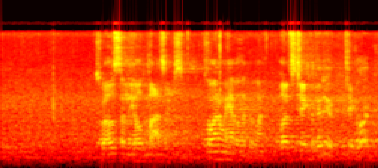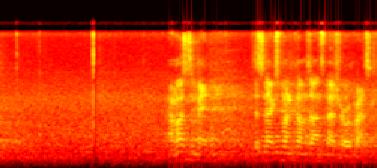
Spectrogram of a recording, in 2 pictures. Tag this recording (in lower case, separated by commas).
speech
